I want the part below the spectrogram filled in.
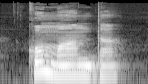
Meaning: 1. command, order 2. team, crew, party 3. detachment 4. crew, ship's company 5. team
- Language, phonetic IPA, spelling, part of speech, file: Ukrainian, [kɔˈmandɐ], команда, noun, Uk-команда.ogg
